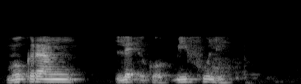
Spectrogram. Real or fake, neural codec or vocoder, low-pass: real; none; 3.6 kHz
